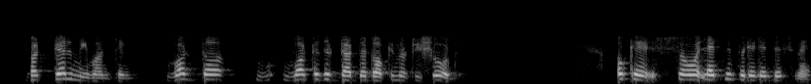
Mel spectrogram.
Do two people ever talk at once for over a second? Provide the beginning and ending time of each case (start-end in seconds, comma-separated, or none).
none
